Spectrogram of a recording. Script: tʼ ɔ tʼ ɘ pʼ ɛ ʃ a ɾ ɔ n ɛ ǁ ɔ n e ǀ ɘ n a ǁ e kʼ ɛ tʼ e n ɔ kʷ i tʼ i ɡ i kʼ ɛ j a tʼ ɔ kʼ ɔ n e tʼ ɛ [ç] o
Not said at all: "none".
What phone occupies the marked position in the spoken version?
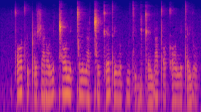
j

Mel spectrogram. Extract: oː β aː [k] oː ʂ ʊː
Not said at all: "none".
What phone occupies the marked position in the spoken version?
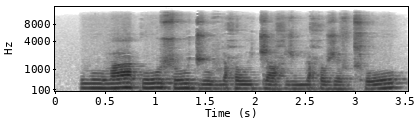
k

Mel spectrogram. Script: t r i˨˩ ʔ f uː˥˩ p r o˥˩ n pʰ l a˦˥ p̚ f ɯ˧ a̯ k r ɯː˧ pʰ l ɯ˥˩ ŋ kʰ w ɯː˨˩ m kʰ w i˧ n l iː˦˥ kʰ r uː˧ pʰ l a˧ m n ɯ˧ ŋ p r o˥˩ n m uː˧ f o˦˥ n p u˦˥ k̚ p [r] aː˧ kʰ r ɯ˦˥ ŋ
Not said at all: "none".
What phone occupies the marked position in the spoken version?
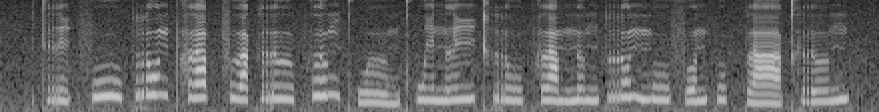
l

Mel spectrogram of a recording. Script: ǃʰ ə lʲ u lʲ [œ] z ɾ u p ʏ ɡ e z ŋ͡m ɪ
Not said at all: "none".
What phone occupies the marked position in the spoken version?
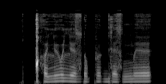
œ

